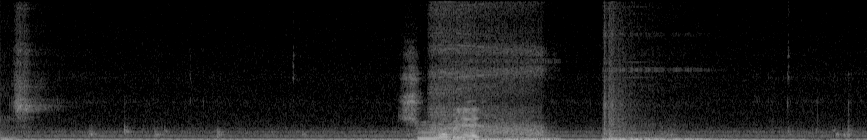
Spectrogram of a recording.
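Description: Low electronic game music drones steadily.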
